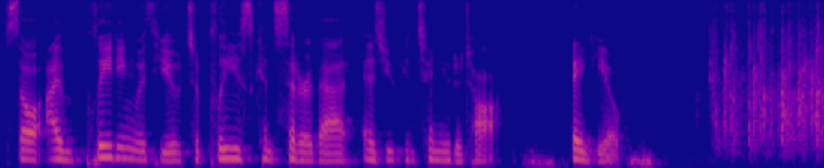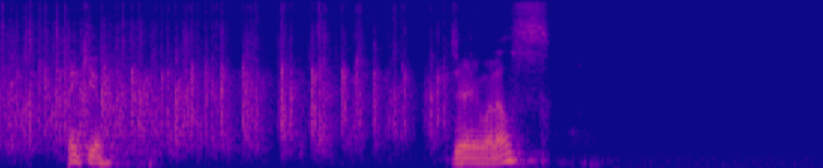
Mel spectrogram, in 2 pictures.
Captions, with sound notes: So I'm pleading with you to please consider that as you continue to talk. Thank you. (attendees applauding) >>Thank you. Is there anyone else?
